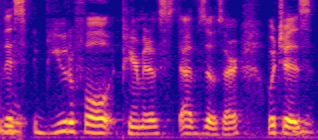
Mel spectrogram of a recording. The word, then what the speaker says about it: Djoser: which is it's spelled d j o s e r by the way, in case you're wondering to look it up. It's not with a z, but it's pronounced Djoser.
